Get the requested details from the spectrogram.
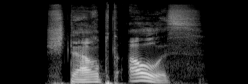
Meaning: inflection of aussterben: 1. second-person plural present 2. plural imperative
- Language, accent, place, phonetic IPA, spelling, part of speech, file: German, Germany, Berlin, [ˌʃtɛʁpt ˈaʊ̯s], sterbt aus, verb, De-sterbt aus.ogg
